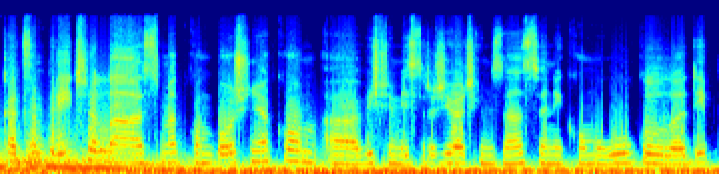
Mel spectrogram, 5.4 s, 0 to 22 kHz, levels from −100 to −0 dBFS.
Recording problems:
distortion; slight; 19% of the sound clipped
low rumble; loud; throughout; 9 dB below the speech

